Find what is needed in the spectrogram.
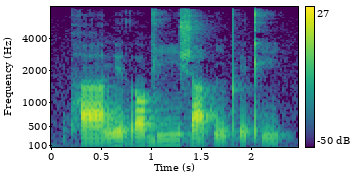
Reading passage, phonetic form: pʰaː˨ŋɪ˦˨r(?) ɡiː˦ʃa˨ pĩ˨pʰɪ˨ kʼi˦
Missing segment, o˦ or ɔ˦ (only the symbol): ɔ˦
